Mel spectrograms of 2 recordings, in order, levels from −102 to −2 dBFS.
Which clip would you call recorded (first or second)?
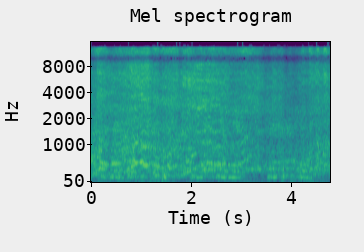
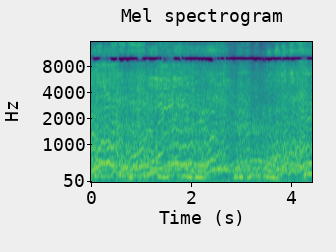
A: second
